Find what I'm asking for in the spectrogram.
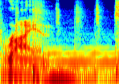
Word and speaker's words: RYaN: So Rian is an acronym, and it actually is spelled like the name Ryan. You're going to hear a variety of pronunciations for this acronym. I'm just going to go with Ryan.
